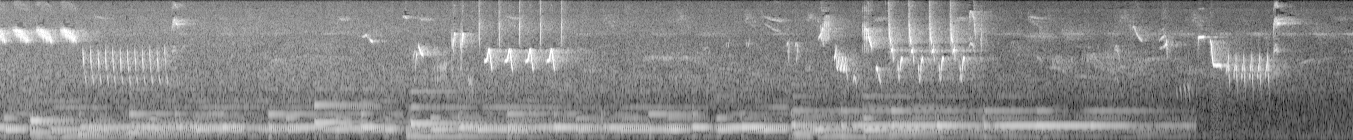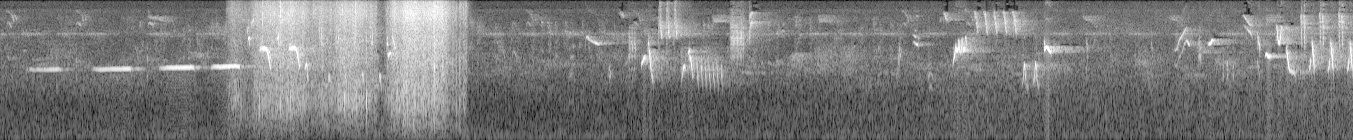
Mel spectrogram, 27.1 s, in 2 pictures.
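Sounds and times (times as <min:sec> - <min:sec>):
held music chord: 0:00.0 - 0:12.0
birds chirping: 0:15.8 - 0:18.2.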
